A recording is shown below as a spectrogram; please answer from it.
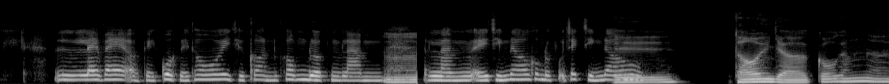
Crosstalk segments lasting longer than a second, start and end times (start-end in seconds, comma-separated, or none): none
